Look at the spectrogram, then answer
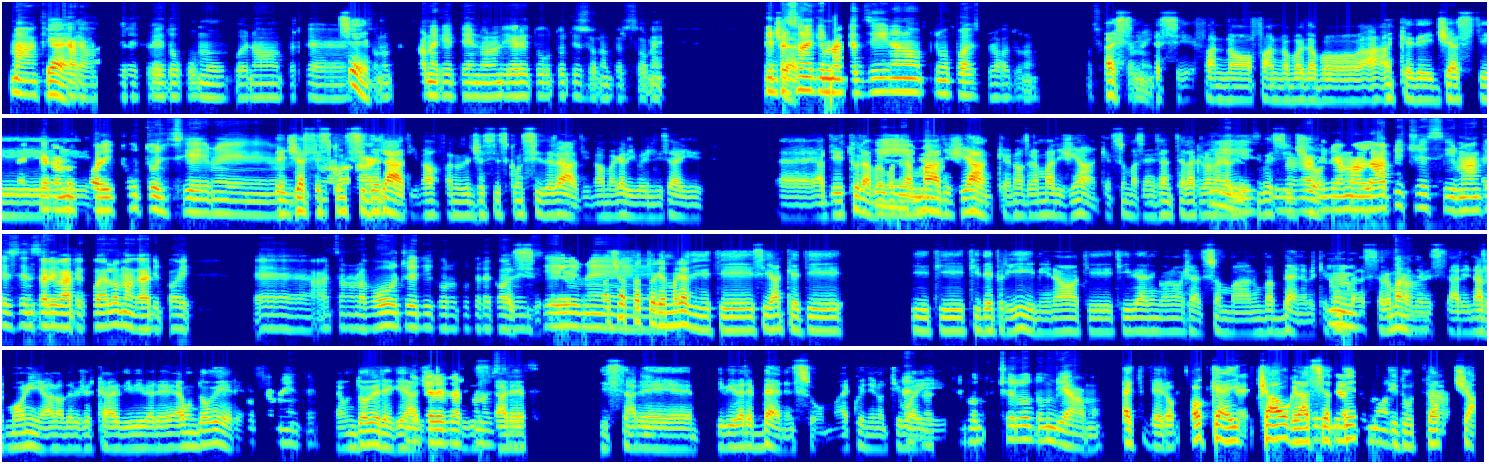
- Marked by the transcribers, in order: static; distorted speech; tapping; drawn out: "gesti"; drawn out: "insieme"; "proprio" said as "propo"; other background noise; drawn out: "insieme"; "vengono" said as "viengono"; "cioè" said as "ceh"; "Assolutamente" said as "solutamente"; "dobbiamo" said as "dombiamo"; "Okay" said as "kay"
- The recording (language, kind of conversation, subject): Italian, unstructured, Come fai a evitare che un piccolo problema diventi grande?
